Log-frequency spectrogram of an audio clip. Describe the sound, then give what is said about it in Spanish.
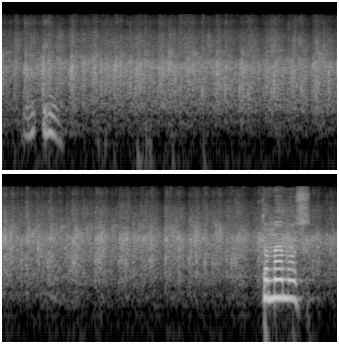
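Congregation applause at a church workshop gathering: steady, dense clapping sustained for about eight seconds with voices mixed in, swelling into a louder burst near the end. “Damos un aplauso al Señor.”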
